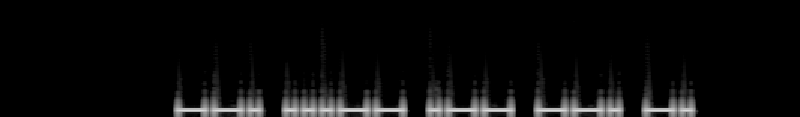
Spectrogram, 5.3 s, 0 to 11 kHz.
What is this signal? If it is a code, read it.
Morse code, heard as a keyed tone, about 20 wpm, 700 Hz. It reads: G3WGN
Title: Call Signs - 20wpm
